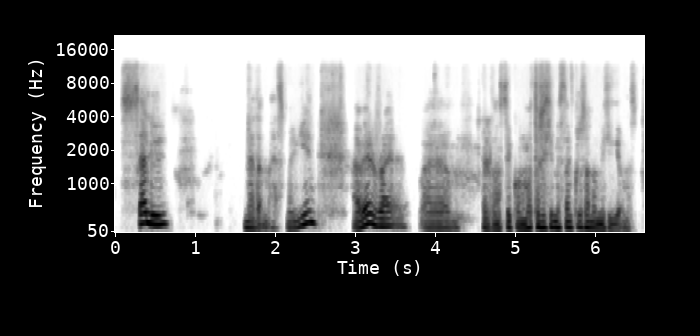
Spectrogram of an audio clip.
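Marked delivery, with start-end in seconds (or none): 0.0-0.7 salut raised in pitch, ending on the vowel; silent final T. Shown as a demonstration. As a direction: model salut high, with no T. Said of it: "Las T's al final se vuelven muda". (salut agudo con la T final muda)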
